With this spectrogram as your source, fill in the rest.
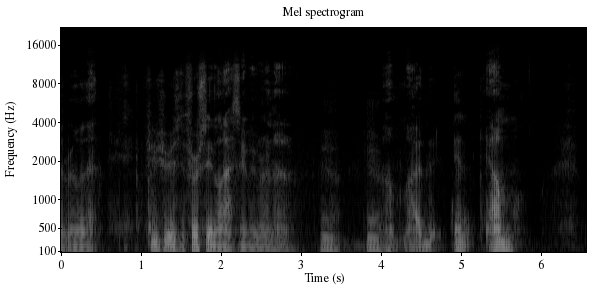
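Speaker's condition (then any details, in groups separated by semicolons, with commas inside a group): Parkinson's disease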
